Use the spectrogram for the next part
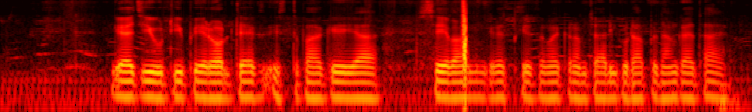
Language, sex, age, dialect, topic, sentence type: Hindi, male, 18-24, Awadhi Bundeli, banking, statement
